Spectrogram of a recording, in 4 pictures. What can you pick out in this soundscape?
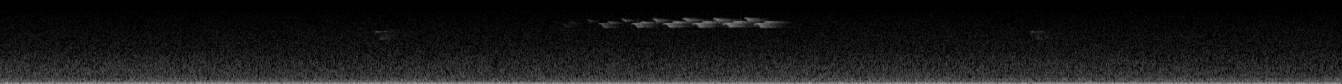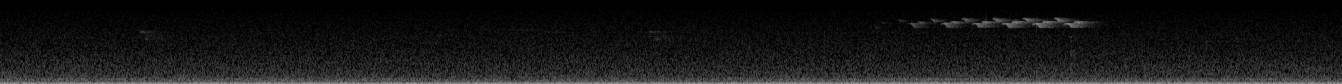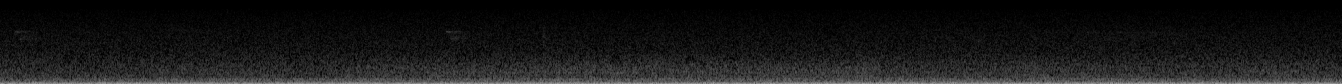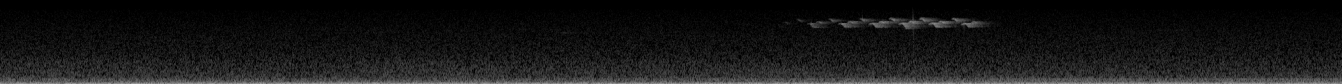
Yellow-bellied Flycatcher, Black-and-white Warbler, Black-throated Green Warbler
